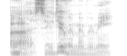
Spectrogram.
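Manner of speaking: mysterious-sounding voice. Voicing a phone caller in a game: mysterious voice. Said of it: "continue doing mysterious voice".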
